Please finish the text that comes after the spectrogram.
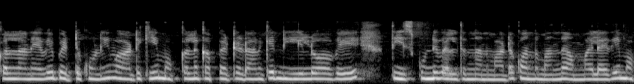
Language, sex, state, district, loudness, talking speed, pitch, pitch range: Telugu, female, Andhra Pradesh, Chittoor, -16 LUFS, 140 wpm, 260 Hz, 245-275 Hz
